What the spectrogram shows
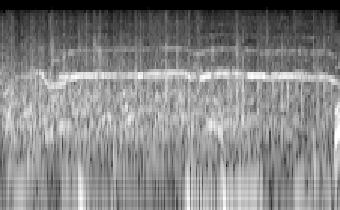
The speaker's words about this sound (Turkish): Ha, siz de alkışlayın beni ha. Evet alkışlayın bu Allah'ın manyağı biraz daha cesaretlensin.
